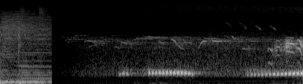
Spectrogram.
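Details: Male European turtle dove singing: after a brief loud burst of other sound, soft purring pulsed phrases begin, each about half a second long, with faint high twittering of other birds behind.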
